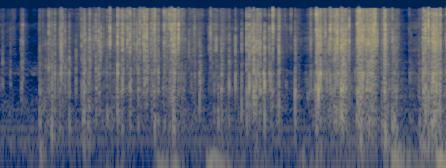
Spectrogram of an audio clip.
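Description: Foil trading-card pack wrapper of a Prizm football value pack crinkling and tearing as it is handled and ripped open. It is an irregular run of crackles that starts about half a second in and grows louder toward the end.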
